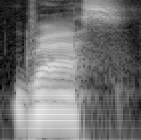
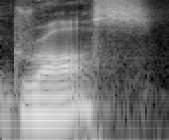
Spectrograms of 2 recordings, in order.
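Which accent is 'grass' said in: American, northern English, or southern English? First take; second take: northern English; southern English. First: It is said in a northern English accent. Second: It is said in a southern English accent. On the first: "My wife is from the north of England. She says grass" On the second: "I say grass"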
